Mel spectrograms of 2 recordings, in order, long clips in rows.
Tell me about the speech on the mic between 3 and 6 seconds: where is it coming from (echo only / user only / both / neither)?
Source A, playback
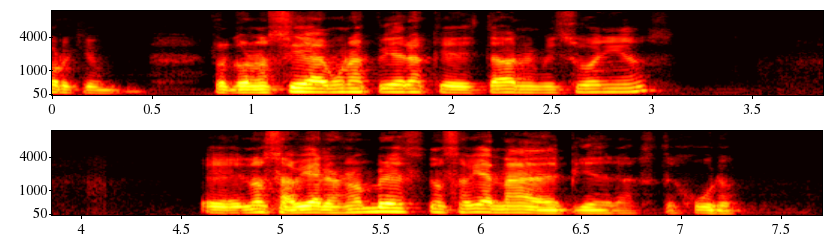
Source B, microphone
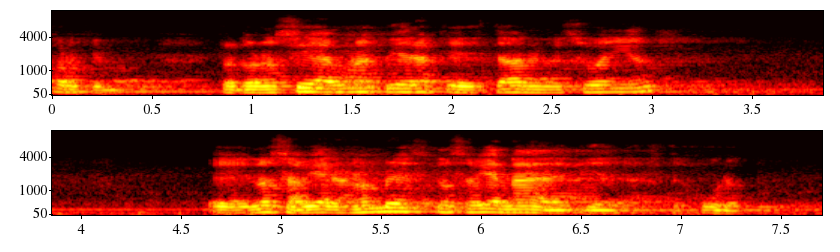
echo only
